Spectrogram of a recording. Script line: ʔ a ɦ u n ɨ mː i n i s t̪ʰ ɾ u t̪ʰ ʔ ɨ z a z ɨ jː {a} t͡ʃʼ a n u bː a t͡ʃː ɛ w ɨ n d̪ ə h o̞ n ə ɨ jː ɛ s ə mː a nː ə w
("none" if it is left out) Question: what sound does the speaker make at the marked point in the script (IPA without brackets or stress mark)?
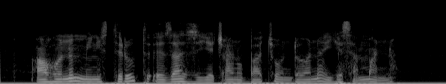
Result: ɛ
